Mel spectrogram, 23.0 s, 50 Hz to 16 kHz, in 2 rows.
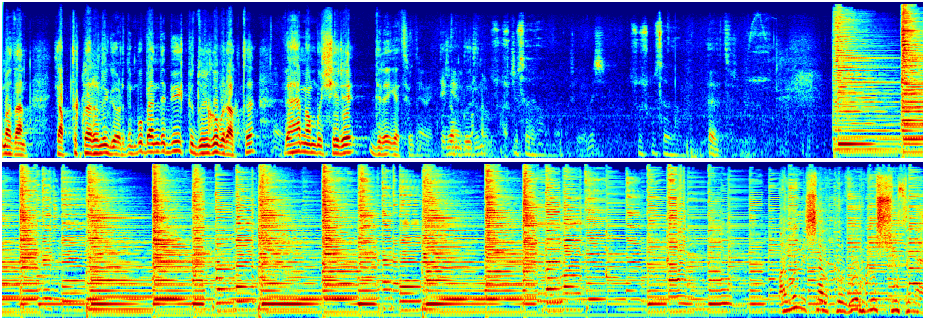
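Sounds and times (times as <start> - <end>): plucked lute melody with drone: 10.4 - 23.0.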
